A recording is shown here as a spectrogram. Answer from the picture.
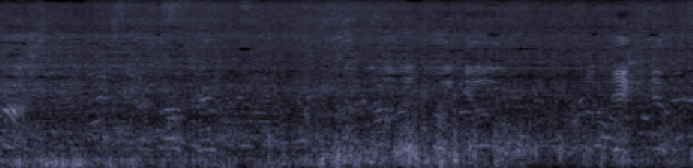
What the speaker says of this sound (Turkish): rüzgarlı bir hava.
